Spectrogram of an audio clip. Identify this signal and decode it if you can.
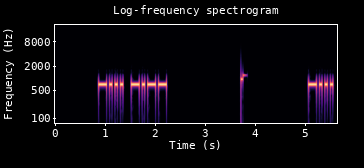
Morse code, heard as a keyed tone, about 22 wpm, 700 Hz. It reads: BY B
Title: Two Letter Words - 22wpm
